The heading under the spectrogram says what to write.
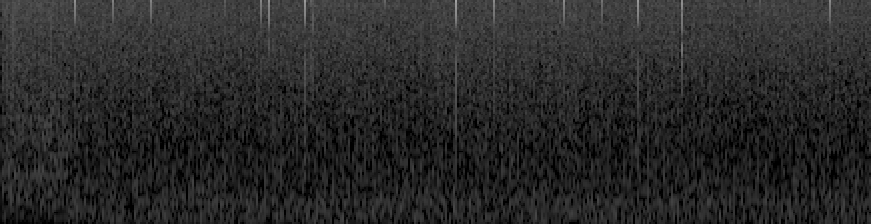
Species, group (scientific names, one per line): Cyrtaspis scutata
Orthoptera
